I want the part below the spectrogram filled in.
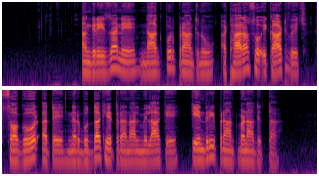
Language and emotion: Punjabi, neutral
